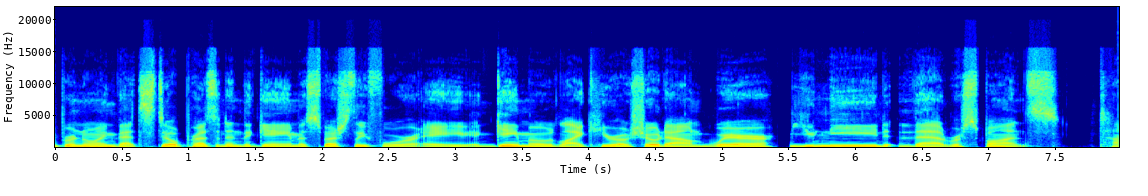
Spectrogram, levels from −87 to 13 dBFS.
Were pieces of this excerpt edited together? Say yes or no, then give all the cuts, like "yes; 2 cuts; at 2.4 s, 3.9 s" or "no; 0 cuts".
no; 0 cuts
